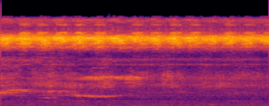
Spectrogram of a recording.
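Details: Crickets chirping at night: a steady, very high-pitched trill that runs unbroken through all four seconds, with faint, softer lower tones drifting beneath it.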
